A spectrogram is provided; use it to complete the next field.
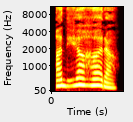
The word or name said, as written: ಅಧ್ಯಾಹಾರ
